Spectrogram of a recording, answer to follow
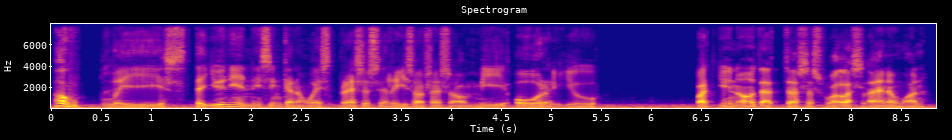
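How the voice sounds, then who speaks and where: A man's voice: fairly low pitch, lively intonation, slow, a little hiss or hum. A man playing a morally grey space pirate captor in a sci-fi ASMR roleplay, talking in a casual, wry, coaxing way. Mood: wry, defensive. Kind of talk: second-person sci-fi ASMR roleplay acting.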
